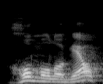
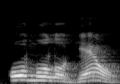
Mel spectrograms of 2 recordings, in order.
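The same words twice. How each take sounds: First: The word starts with a breathy h sound. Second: The word starts without a breathy h sound.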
